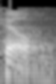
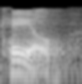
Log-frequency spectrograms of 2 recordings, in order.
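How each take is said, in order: First: The vowel is a short 'eh' sound. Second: The vowel is a long 'ay' sound. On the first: The speaker calls it wrong. "It's not Kel" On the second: The speaker calls it right. "make sure he's Madgish the Tzere. It's Kael"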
